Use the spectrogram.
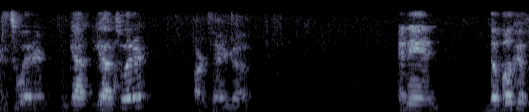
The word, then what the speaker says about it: Arttacgo: Arttacgo. The C is silent.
